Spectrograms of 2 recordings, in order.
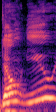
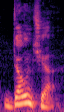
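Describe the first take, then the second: First: The word 'you' is pronounced in full. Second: The word 'you' is reduced to 'ya'.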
